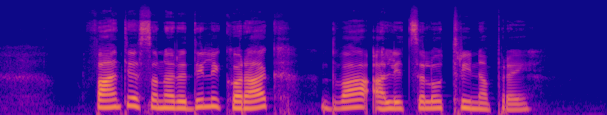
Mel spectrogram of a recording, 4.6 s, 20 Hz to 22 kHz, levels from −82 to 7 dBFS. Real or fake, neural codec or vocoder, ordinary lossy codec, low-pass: fake; vocoder, 44.1 kHz, 128 mel bands every 512 samples, BigVGAN v2; none; 19.8 kHz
